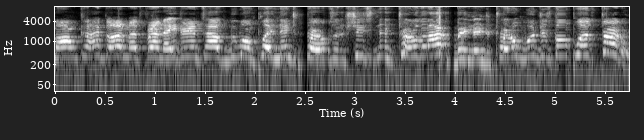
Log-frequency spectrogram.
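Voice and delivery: put-on fast, high, strong southern Alabama child accent. Recalling a preschool video of herself running up to her mom; super southern Alabama accent. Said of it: "with my super southern Alabama accent".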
